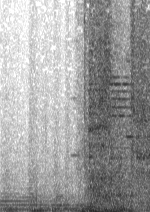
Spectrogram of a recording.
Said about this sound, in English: Outside the fence top with barbed wire, Mrs. Tweedy slams open the gate, wearing her tall black boots.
